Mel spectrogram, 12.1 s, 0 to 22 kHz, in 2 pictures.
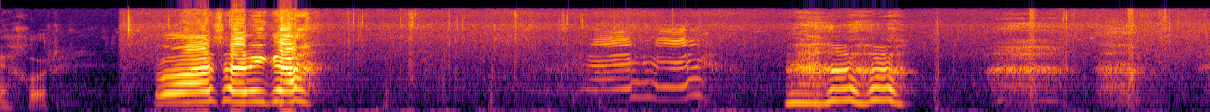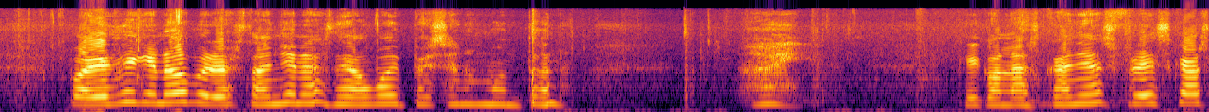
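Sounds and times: woman laughing high-pitched: 0:02.9 - 0:04.6.

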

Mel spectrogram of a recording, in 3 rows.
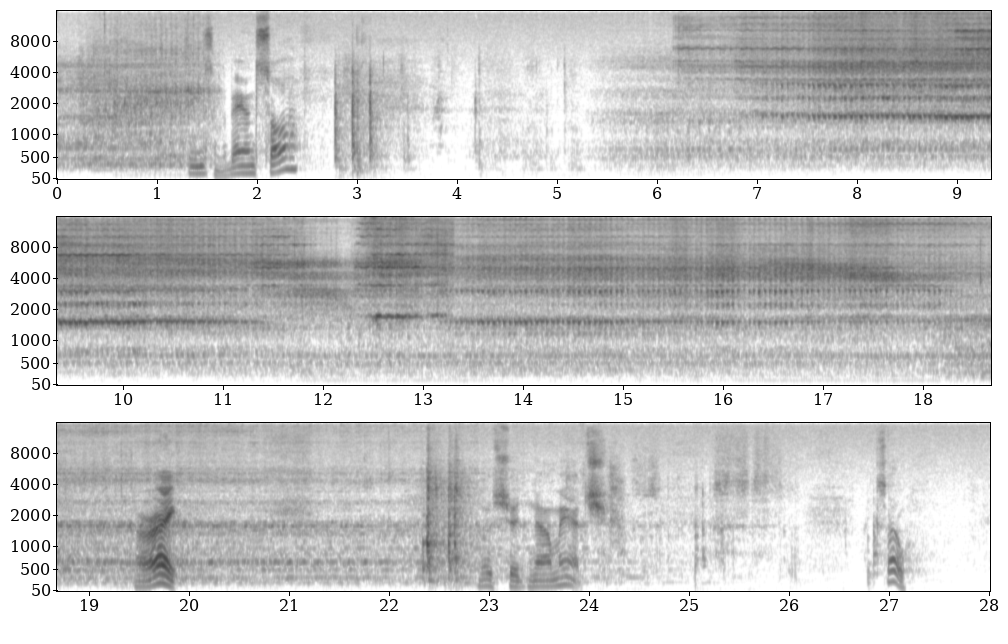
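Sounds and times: bandsaw cutting wood: 0:00.0 - 0:01.5, 0:05.6 - 0:25.7.

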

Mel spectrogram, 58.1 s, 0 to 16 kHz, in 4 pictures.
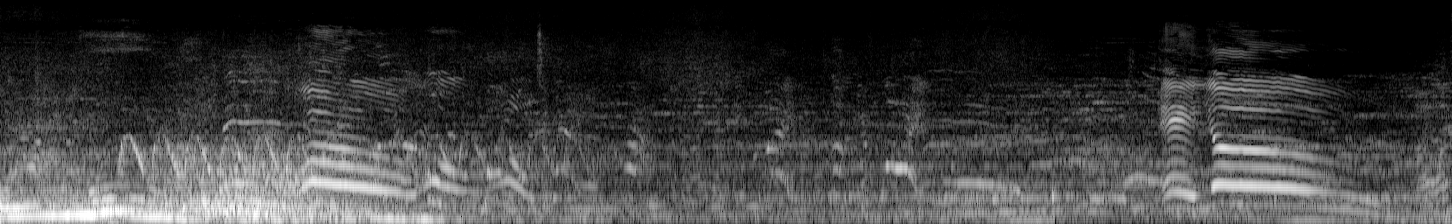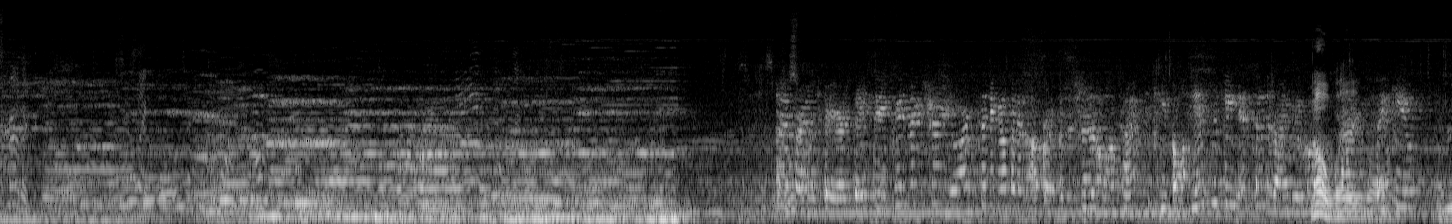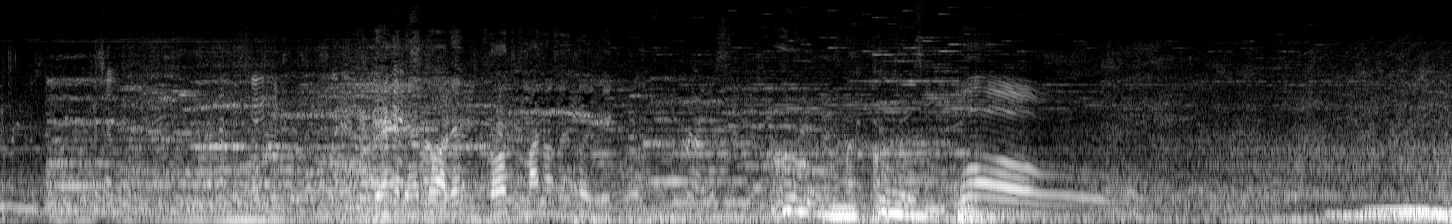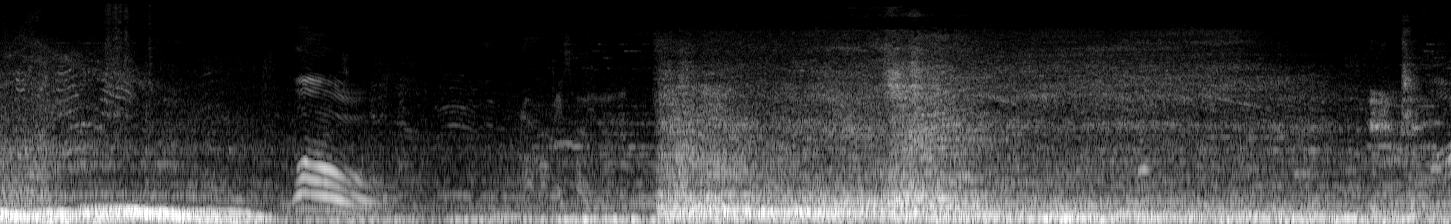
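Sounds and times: ominous music from speakers: 0:00.0 - 0:11.6, 0:13.3 - 0:58.0
heavy low rumble: 0:37.6 - 0:46.5, 0:50.0 - 0:58.0
sharp rising-and-falling cry: 0:39.2 - 0:46.4.

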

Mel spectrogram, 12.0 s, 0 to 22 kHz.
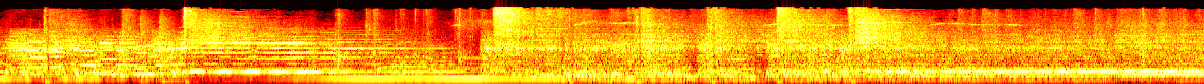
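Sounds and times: electric guitars ringing chord: 0:00.0 - 0:12.0.

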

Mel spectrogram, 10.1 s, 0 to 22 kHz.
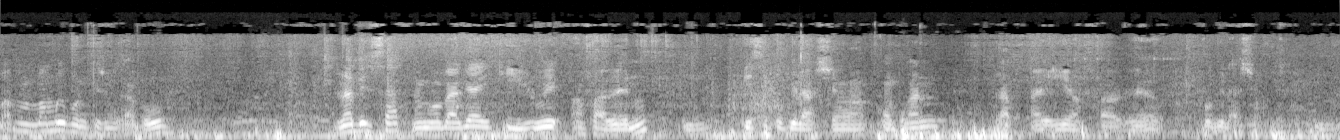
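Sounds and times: man talking in a gravelly voice: 0:00.0 - 0:01.4, 0:02.5 - 0:10.0
low rumbling noise: 0:00.0 - 0:10.0.

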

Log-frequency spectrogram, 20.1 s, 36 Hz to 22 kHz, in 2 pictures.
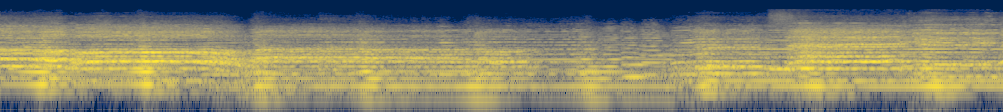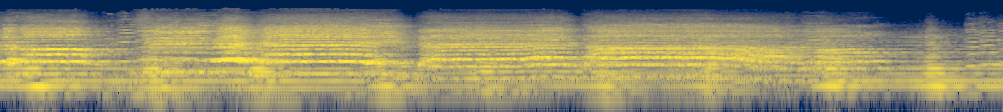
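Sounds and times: men singing a folk song: 0:00.0 - 0:05.6, 0:06.8 - 0:19.4.

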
